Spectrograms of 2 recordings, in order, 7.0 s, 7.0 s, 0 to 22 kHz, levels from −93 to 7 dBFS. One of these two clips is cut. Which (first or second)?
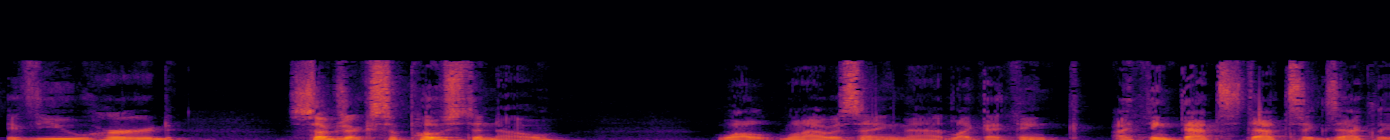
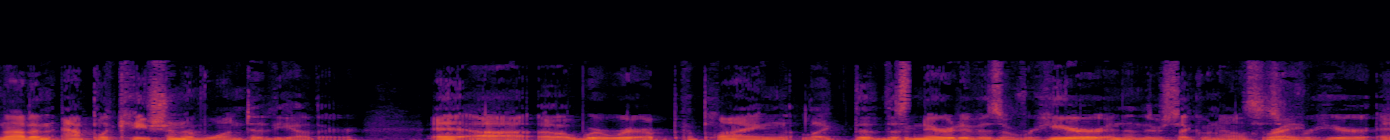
second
